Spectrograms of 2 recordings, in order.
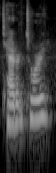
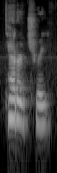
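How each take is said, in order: First: Said in the usual way. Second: Territory said as terri-tree, ending in one syllable; Scottish short territory; contracted ending. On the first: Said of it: "For example". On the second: Shown as a demonstration. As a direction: clip the ending to one syllable, Scots style. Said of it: "contract them from two syllables".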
